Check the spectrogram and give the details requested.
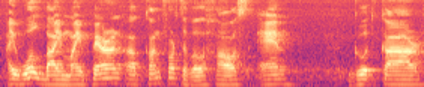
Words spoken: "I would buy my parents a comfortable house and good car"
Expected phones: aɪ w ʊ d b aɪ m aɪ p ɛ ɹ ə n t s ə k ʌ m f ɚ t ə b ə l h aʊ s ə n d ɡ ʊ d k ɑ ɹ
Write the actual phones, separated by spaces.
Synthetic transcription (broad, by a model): aɪ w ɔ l b aɪ m aɪ p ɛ ɹ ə n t ə k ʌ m f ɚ t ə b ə l h aʊ s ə n ɡ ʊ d k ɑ ɹ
